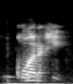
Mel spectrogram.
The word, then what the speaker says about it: Cuarají: Ese disco, ¿cómo se pronuncia? ¿Curají? ¿Cura? ¿Cómo es? – Cuarají, cuarají. – ¿Cuarají? ¿Cuarají? ¿Cuarají? – Eso.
